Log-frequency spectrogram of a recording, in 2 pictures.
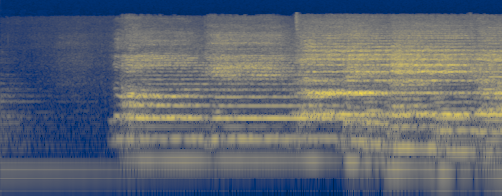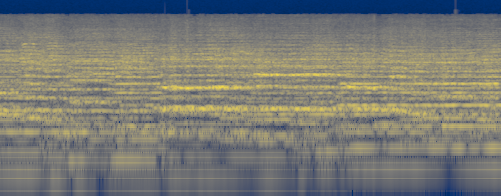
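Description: Large mixed choir singing with an orchestra of violins and clarinets. After a brief hush at the start, choir and orchestra come in together about a second in and carry on with sustained chords.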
